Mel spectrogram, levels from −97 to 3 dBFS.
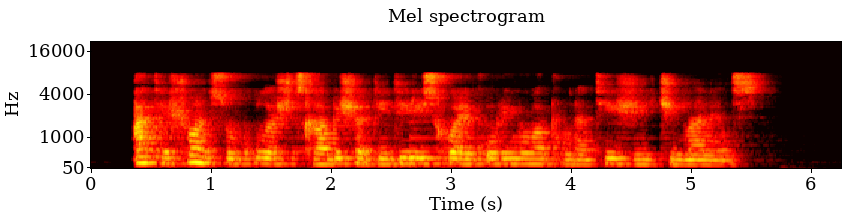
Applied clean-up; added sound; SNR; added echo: neural mask model DeepFilterNet 3.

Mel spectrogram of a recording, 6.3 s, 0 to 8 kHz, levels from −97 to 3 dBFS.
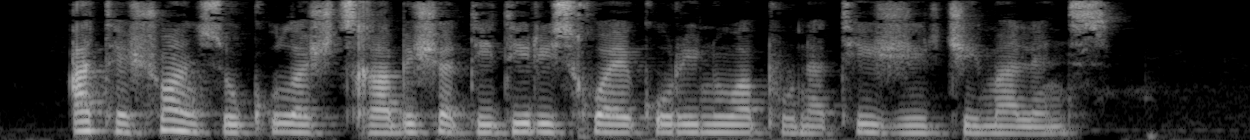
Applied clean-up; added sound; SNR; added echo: none; none; none; none.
